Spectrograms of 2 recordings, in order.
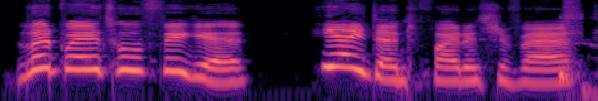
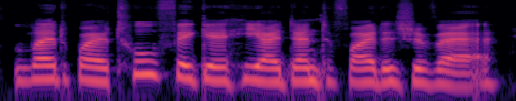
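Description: First: There is a pause after figure. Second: It runs on with no pause after figure.

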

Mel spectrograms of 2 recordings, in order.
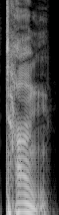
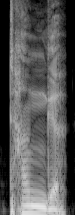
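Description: First: The word ends without any hard G sound. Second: The word ends with an audible hard G. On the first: The speaker calls it right. "It's tongue" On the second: The speaker calls it wrong. "when British people really pronounce the G? ... It's not tongue"

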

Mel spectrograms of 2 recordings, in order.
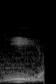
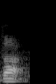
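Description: First: The word begins with a y sound. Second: The word begins with a th sound. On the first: The speaker calls it wrong. "that's a mispronunciation. It's not pronounced ye" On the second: The speaker calls it right. "It's actually pronounced the"

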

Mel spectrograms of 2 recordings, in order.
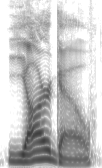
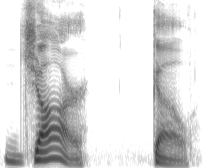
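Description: First: The name begins with a "y" sound. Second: The name begins with a "j" sound. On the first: The speaker calls it wrong. "You have been saying Yargo for two and a half fucking months" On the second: The speaker calls it right. "It's Jargo, as in a jar, like of peanut butter, not a yar"

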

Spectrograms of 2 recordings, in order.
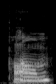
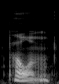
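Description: First: The word is said with one syllable. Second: The word is said with two syllables. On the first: "pronounce it as though it just had like the one syllable"

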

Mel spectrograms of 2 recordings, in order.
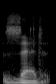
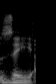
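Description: First: The letter is said the British way. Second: The letter is said the American way. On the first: The speaker calls it right. "please don't go American on us" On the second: The speaker calls it wrong. "not Z"

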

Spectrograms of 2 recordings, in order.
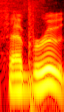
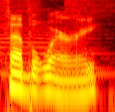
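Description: First: The first r sound is clearly pronounced. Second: The first r sound is dropped. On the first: The speaker calls it right. "It's February. There's an R-U in there" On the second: The speaker calls it wrong. "It's not February"

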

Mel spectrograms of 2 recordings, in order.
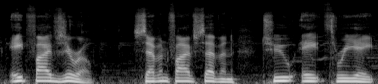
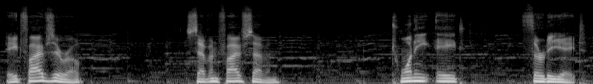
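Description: First: The number is read at a faster pace. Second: The number is read at a slower pace.

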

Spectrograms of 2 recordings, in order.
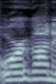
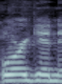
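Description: First: It uses the outsider pronunciation of the name. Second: It uses the local pronunciation of the name. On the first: The speaker is not from the state. "So Oregon if you're not" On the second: The speaker is from the state. "but Oregon if you are"

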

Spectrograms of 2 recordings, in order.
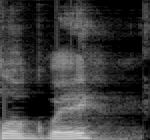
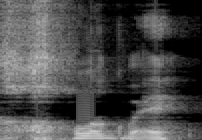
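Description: First: The name starts with a plain voiced L sound. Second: The name starts with a breathy voiceless HL sound. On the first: The speaker calls it wrong. "So I'll call it Lugway" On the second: The speaker calls it right. "it's actually usually pronounced like HL, so it's Hlugway"

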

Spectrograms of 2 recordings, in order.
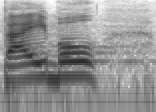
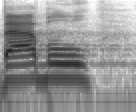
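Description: First: Babel is pronounced the Australian way. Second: Babel is pronounced the listeners' non-Australian way. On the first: The speaker calls it right. "I'm saying it right. This word really is a situation where this is actually how we say it in Australia" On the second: The speaker calls it wrong. "You're saying it wrong"

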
